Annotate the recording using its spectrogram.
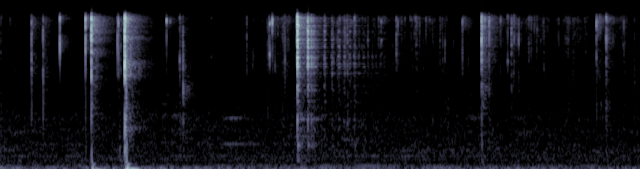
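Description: Fingers tapping and handling small plastic objects right at the microphone: a series of sharp, irregular clicks and taps, the loudest about a second in and again at three seconds.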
